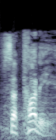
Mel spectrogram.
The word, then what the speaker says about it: Satori: but it's called Satori I'd love to say that Satori SAT Ori and it means instant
